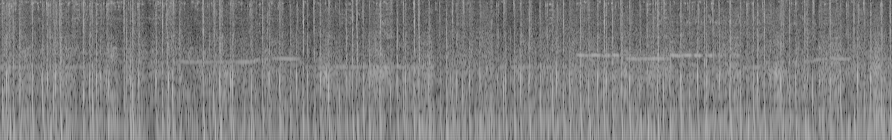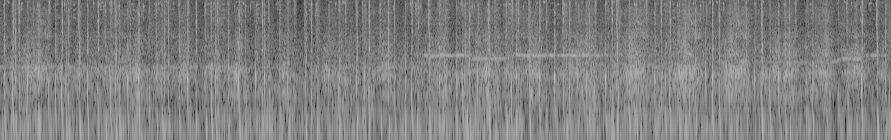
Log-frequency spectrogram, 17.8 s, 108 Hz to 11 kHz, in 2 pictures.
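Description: A horse gallops in The Witcher 3, rapid rhythmic hoofbeats drumming steadily throughout over a busy game soundscape, with occasional tonal game sounds layered on top.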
